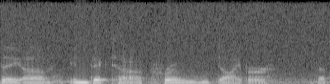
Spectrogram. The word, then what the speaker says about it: Invicta: And this one, it's a Invicta Pro Diver. That's how you pronounce the name.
